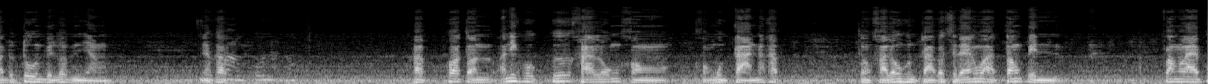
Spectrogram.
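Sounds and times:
man speaking: 0.0 - 1.2, 2.0 - 2.5, 4.1 - 7.8, 8.6 - 12.0
vehicle engine rumbling: 0.0 - 12.0.

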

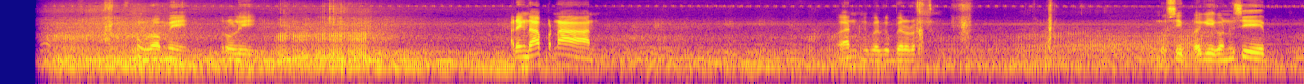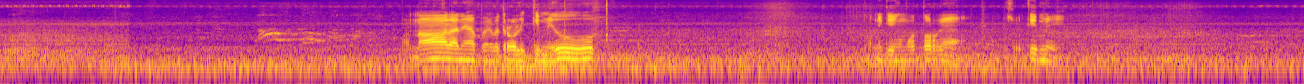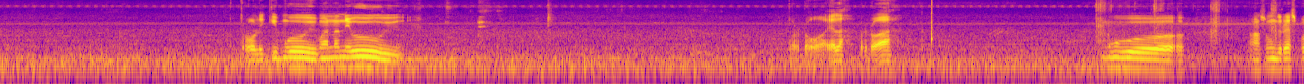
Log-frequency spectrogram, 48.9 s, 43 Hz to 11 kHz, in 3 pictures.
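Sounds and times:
distant motorcycle engines: 0.5 - 48.9.

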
